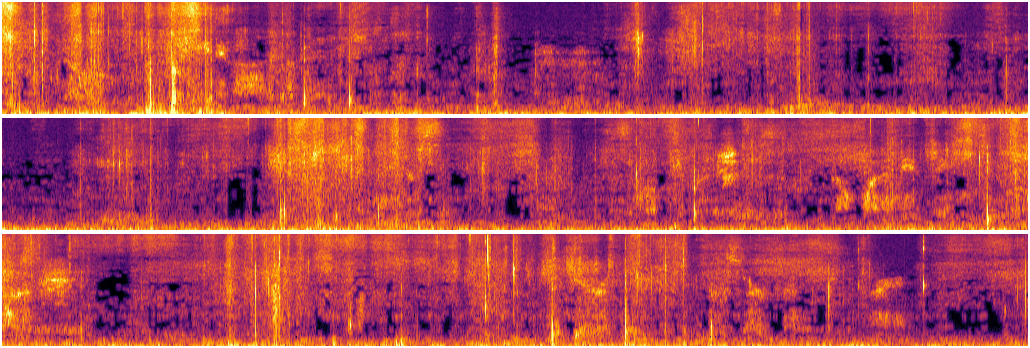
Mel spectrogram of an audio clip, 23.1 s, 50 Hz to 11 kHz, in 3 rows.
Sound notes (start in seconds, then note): 4.7 shuffling, glove sounds; 16.5 crinkling, stroking bristles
